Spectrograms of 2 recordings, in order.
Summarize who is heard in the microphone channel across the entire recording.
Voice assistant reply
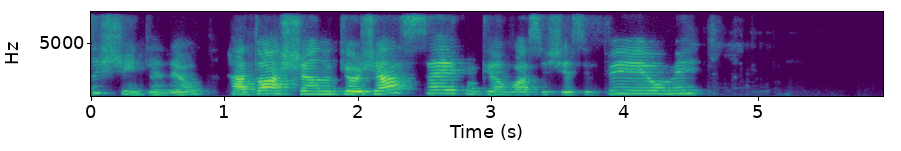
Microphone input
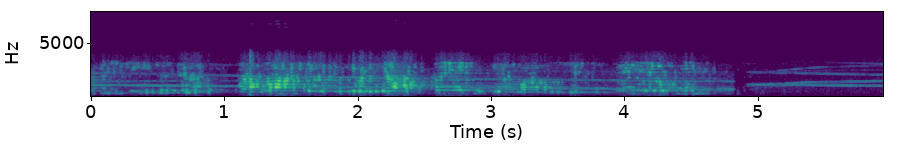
echo only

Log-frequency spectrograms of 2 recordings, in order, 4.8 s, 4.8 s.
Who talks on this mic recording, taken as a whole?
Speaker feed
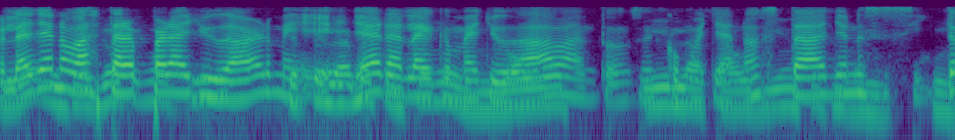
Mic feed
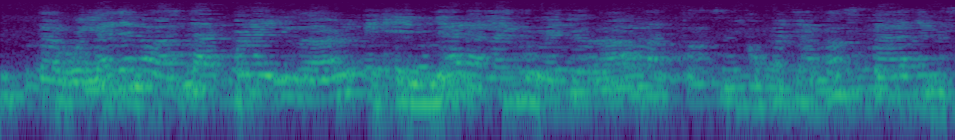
echo only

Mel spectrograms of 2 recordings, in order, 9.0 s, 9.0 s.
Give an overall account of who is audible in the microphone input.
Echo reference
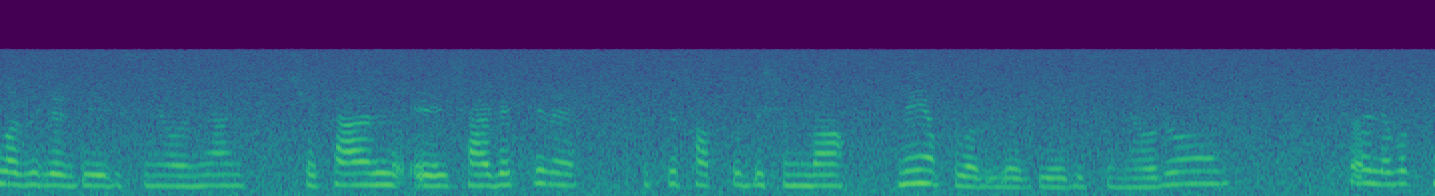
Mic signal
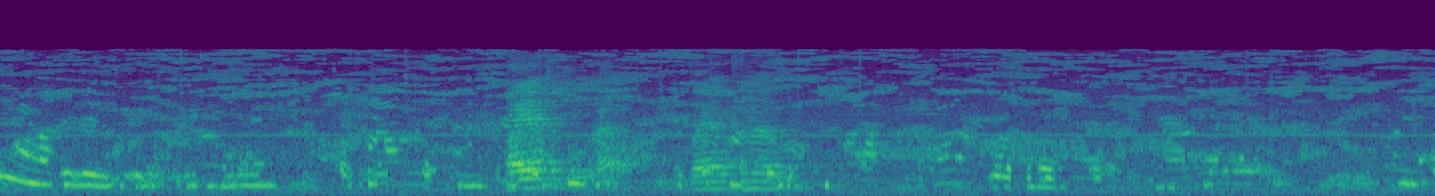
both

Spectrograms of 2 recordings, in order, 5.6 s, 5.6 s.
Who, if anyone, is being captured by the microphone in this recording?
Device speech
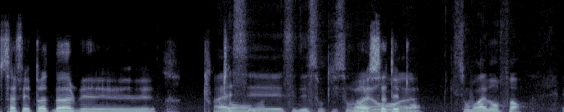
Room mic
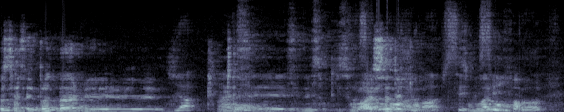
both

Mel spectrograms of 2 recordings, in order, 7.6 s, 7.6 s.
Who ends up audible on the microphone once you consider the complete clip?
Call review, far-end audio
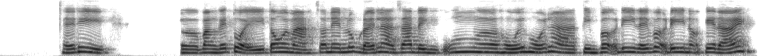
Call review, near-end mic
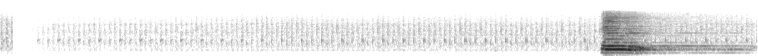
user only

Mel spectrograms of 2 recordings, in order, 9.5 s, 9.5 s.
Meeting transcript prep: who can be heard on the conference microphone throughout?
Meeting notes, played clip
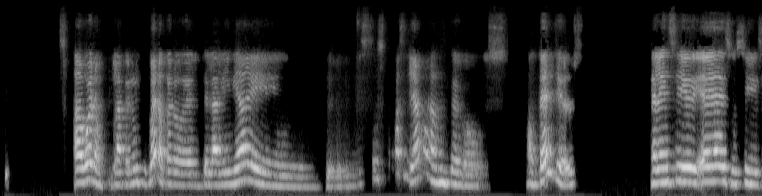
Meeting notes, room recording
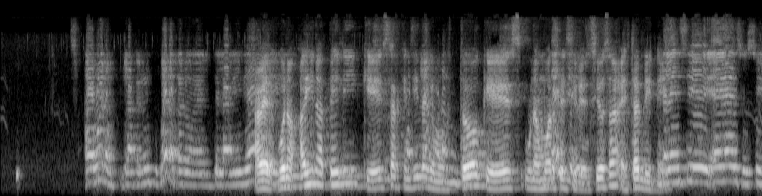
both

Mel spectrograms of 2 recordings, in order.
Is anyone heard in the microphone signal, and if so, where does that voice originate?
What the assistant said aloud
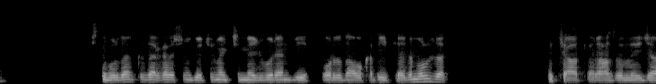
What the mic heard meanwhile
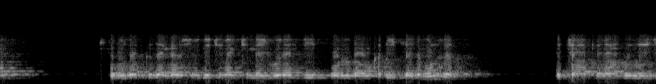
echo only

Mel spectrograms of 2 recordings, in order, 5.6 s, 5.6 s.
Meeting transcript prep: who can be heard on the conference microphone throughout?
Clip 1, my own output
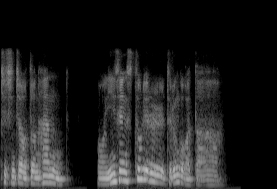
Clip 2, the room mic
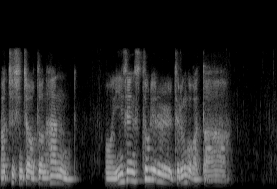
echo only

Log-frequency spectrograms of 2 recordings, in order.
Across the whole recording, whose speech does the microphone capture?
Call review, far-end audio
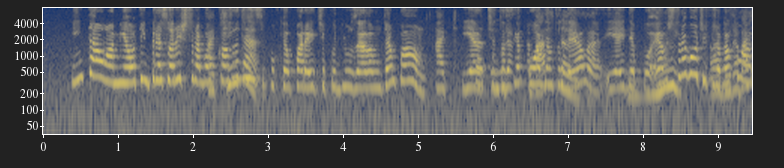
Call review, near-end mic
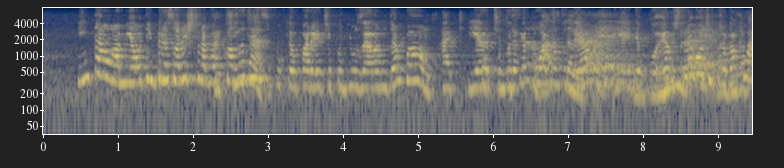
both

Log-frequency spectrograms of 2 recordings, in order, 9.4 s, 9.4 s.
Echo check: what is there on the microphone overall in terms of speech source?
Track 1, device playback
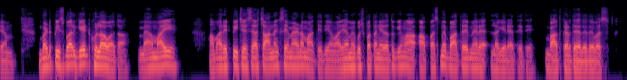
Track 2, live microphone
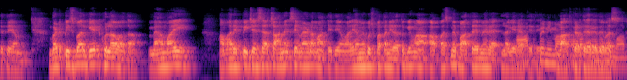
both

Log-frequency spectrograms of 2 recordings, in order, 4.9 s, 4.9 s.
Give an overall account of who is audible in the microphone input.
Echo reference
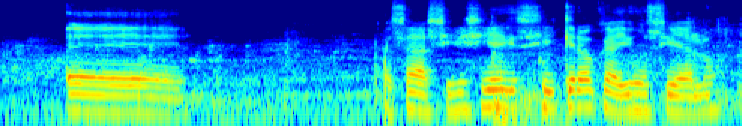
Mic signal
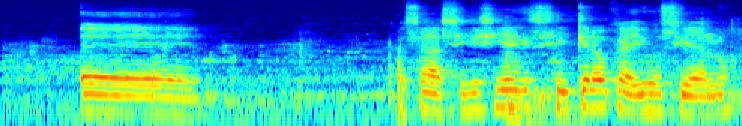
echo only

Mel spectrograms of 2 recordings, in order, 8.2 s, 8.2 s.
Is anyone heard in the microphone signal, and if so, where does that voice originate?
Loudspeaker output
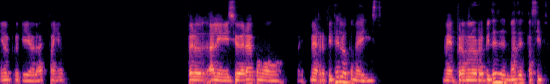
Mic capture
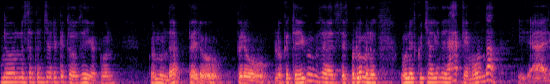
user only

